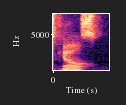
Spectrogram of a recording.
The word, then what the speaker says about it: Kelce: Travis Kelce is uh notice how I pronounce that, Jim. Travis Kels is done.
